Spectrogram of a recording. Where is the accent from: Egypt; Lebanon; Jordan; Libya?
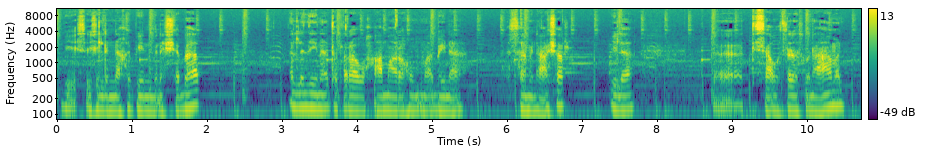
Libya; في بلادنا ليبيا يمثل الشباب الشريحة الكبرى في عدد السكان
